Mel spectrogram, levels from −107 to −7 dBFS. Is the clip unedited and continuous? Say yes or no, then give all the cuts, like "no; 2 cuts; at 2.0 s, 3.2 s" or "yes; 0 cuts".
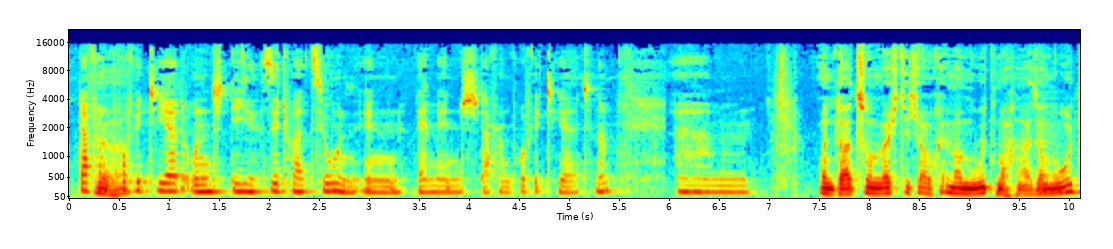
no; 3 cuts; at 3.5 s, 4.1 s, 6.0 s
